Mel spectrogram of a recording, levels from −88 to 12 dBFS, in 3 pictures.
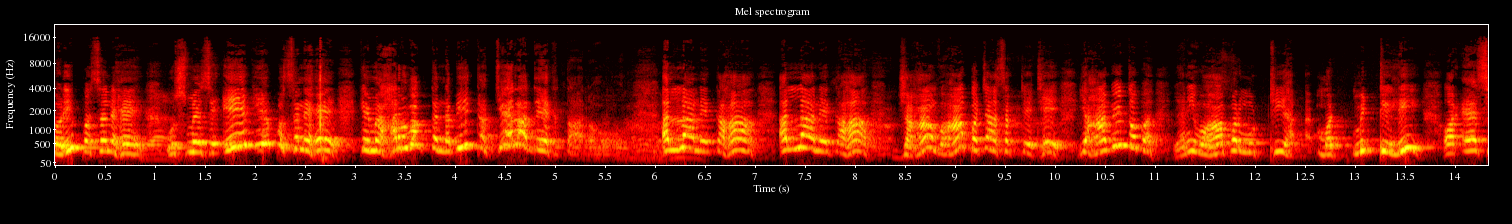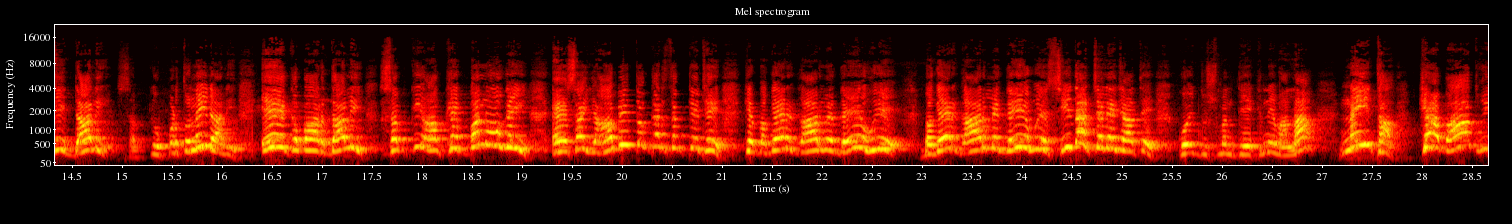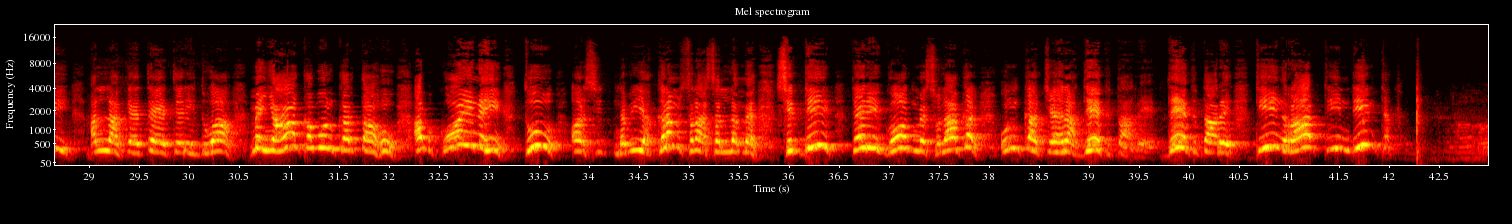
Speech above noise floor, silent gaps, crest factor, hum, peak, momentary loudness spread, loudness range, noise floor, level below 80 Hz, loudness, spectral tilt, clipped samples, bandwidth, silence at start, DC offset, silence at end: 30 dB; none; 18 dB; none; -2 dBFS; 9 LU; 2 LU; -50 dBFS; -78 dBFS; -20 LUFS; -4 dB/octave; under 0.1%; 14 kHz; 0 s; under 0.1%; 0 s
